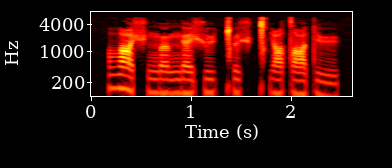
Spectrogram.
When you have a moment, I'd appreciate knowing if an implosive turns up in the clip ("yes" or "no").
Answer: no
